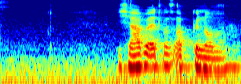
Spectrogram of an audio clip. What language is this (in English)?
German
